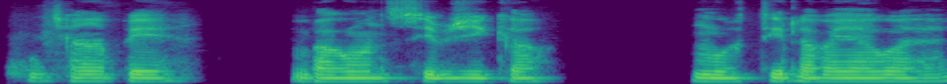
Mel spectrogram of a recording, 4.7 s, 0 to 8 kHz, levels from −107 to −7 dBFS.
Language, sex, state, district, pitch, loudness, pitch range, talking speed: Hindi, male, Jharkhand, Jamtara, 115 Hz, -32 LUFS, 115-120 Hz, 125 wpm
